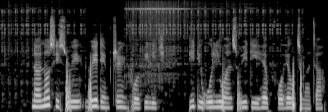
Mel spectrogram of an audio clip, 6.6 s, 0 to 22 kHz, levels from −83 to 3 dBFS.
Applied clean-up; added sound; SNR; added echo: classical method Wiener filter.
